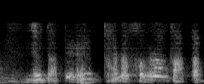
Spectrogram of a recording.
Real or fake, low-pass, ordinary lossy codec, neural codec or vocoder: fake; 7.2 kHz; none; codec, 44.1 kHz, 0.9 kbps, DAC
